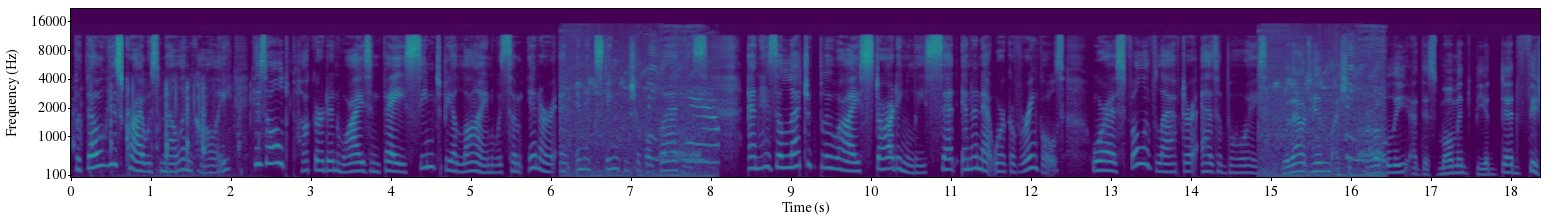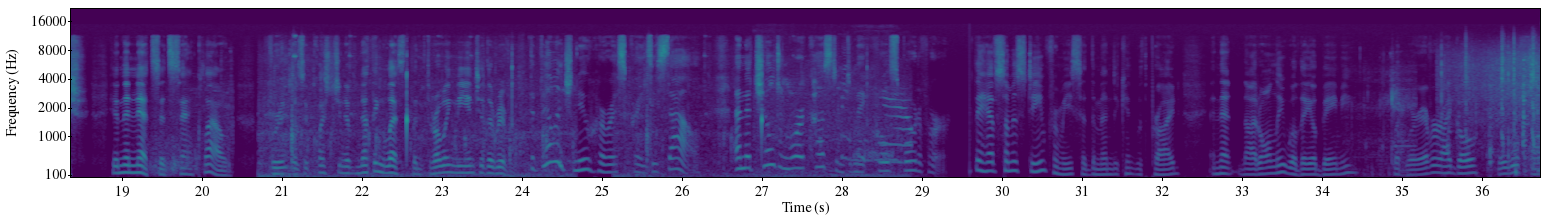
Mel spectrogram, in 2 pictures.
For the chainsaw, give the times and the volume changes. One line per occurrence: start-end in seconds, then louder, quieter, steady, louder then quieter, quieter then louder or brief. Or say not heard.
not heard.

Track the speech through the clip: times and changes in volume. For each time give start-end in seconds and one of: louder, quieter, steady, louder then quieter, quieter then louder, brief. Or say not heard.
0.1-36.6 quieter.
